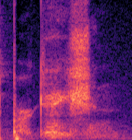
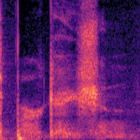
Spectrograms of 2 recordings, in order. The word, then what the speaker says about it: purgation: It's purggation. Okay. Yeah, it's pergation. So, never seen the word before.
